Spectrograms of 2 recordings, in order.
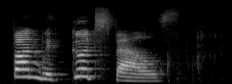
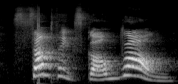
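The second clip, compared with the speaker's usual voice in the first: loud, alarmed cry; dismayed witch; 5 semitones higher, 13 dB louder than usual. Acted. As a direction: blurt out in dismay. Witch dismayed at failed spell.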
